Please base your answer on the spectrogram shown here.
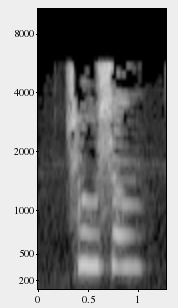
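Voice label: "出生", Mandarin Chinese; chinese flashcards; hsk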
